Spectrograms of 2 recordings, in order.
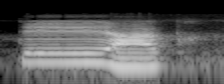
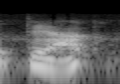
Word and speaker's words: théâtre: Donc il y a un H qui s'est glissé au cœur de cette première syllabe, un H qu'on n'entend pas évidemment, donc on y pense.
